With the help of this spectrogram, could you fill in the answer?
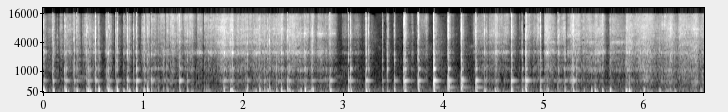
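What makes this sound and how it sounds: Long dark nails and fingertips tap rapidly on an empty, hollow cardboard paper towel roll, held horizontally and then upright. About thirty short, dry taps land in quick bursts, each with a hollow resonance around 560 Hz. Softer scratchy stretches run between the louder taps.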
